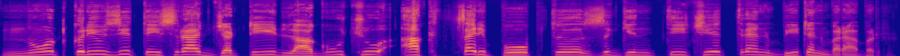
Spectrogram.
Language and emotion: Kashmiri, neutral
